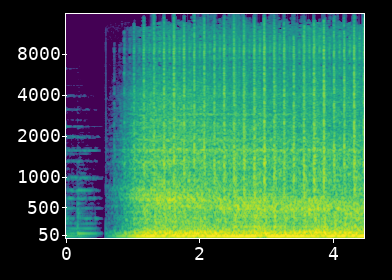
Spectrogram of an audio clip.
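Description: Series intro sound design: a loud, heavy low rumble with a fast, even ticking on top, about six or seven ticks a second. It swells in about a second in, after a brief hush.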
